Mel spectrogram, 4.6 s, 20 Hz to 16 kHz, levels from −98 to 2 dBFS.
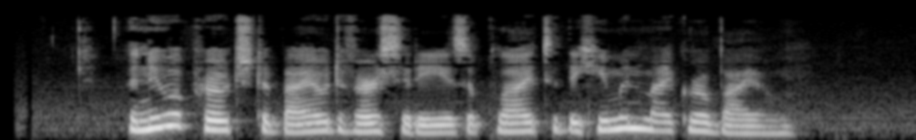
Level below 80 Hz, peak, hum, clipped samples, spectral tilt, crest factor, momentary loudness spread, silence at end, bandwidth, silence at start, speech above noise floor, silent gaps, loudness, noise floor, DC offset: -70 dBFS; -6 dBFS; none; under 0.1%; -5.5 dB/octave; 16 dB; 9 LU; 0.6 s; 11.5 kHz; 0.65 s; 39 dB; none; -21 LUFS; -59 dBFS; under 0.1%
